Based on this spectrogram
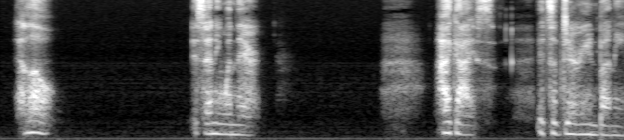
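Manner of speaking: hushed soft whisper. Greeting viewers while the father is upstairs playing a game, whispering. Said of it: "I'm whispering".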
